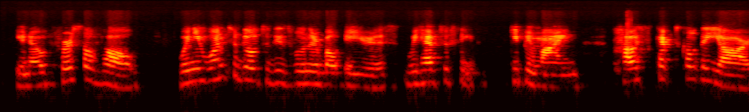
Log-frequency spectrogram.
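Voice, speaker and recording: With a Brazilian Portuguese accent, the speaker moves at a moderate pace with ordinary pitch variation. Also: woman. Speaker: nonprofit executive director. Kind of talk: conference talk with Q&A. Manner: halting.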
